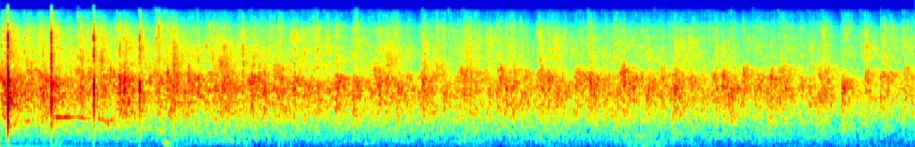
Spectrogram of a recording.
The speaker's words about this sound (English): So I'll stop waffling, and I think we need a big round of applause to encourage him because he's very nervous,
